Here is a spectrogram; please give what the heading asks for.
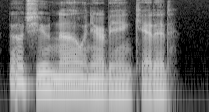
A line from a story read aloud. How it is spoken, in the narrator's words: Spade asked lazily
